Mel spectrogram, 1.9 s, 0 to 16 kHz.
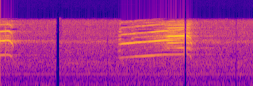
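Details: Bald eagle mother on guard after landing at her nest in Bluff City, Tennessee, spring 2023. A clipped note is followed by one longer piercing whistle that climbs gently, then quiet with background hum.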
